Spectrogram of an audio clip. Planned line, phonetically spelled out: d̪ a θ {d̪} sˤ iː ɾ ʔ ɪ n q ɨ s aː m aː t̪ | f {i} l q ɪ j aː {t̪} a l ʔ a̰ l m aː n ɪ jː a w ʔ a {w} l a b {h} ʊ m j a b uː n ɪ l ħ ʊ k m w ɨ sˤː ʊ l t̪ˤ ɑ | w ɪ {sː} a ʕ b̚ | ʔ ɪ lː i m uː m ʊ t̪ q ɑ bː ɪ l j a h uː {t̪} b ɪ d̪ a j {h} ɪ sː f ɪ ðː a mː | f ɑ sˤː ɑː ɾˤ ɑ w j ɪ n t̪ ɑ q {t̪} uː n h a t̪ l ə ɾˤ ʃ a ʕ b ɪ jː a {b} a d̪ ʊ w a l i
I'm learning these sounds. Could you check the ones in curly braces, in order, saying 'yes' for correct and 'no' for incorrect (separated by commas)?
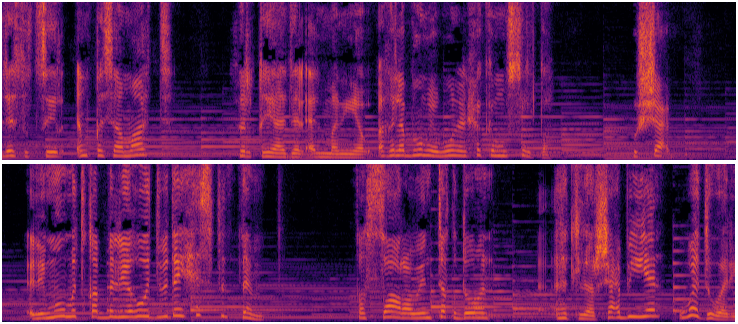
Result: no, yes, no, no, yes, no, no, no, no, no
